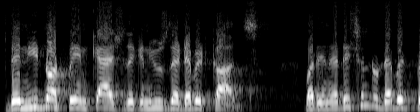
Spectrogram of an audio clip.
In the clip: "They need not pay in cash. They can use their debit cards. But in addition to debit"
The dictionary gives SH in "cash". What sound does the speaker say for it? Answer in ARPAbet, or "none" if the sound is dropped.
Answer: SH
